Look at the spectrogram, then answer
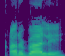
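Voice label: "qiarba" ergative, Archi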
